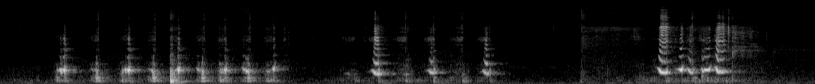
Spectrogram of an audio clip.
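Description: Opel Astra dual-mass flywheel rocked back and forth by hand, its two halves knocking together in short, ringing metallic clunks: a quick run of about ten, four more in the middle and a fast cluster near the end. The knock comes from free play between the flywheel's two masses.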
